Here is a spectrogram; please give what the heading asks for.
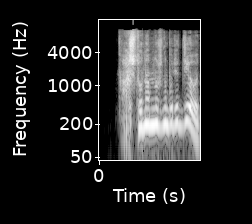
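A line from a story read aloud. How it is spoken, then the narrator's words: Breathless. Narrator (Russian): выдохнула она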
